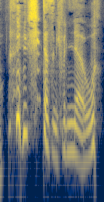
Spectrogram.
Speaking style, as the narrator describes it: Aira giggled

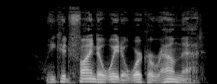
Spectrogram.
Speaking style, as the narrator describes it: I muttered

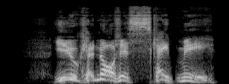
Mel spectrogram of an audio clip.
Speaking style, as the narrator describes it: Siskorn shouted

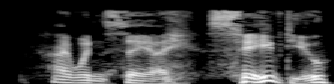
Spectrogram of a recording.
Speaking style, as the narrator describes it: I chuckled

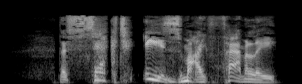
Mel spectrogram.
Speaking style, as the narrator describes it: he hissed

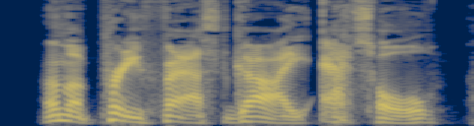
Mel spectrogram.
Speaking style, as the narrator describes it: I snarled

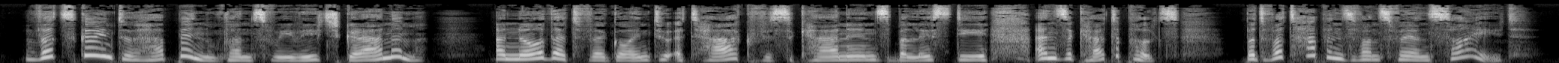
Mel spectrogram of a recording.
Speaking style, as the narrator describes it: Cecilia breathed

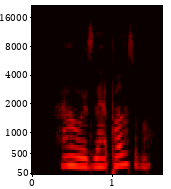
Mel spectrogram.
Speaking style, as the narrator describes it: Batari muttered

